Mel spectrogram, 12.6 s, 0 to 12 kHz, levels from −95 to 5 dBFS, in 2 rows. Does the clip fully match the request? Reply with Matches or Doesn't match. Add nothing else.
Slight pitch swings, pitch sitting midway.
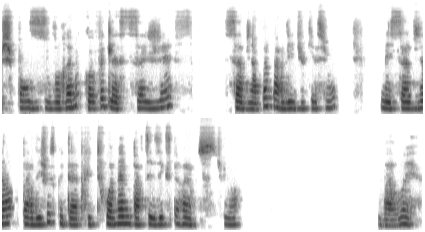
Doesn't match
